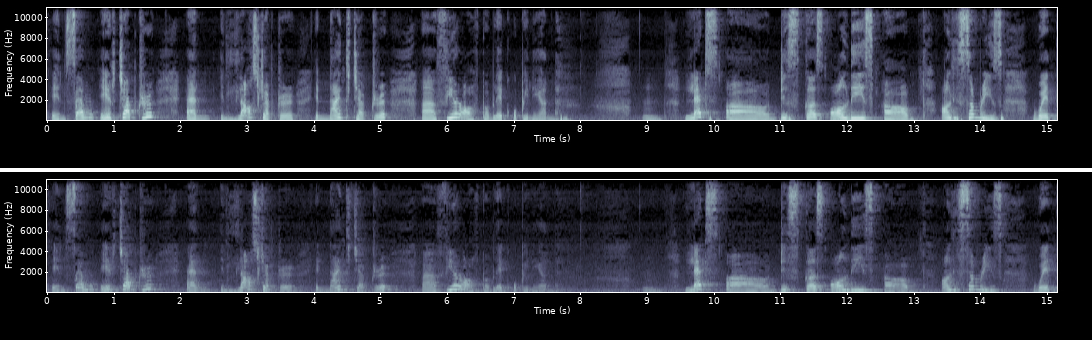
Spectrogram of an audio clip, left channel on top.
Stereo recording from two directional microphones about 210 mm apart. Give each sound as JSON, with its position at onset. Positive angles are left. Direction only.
{"t": 0.0, "sound": "a woman's voice", "side_deg": 30}
{"t": 9.6, "sound": "a woman's voice", "side_deg": 25}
